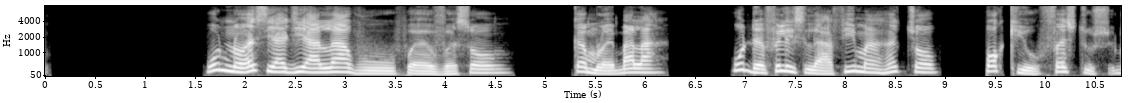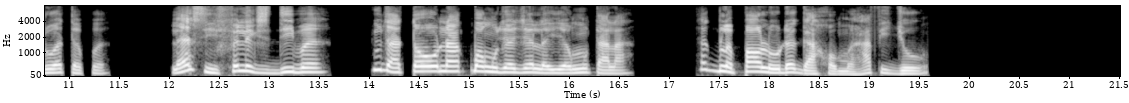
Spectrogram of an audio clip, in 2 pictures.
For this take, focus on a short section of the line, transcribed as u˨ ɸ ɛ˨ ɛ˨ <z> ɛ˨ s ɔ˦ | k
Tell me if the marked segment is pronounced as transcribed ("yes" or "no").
no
